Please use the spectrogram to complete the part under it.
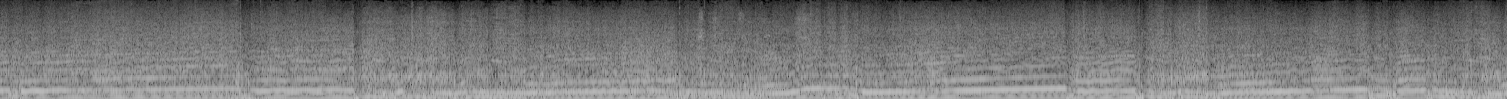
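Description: A motorcycle engine revs high and drops through gear shifts as it races.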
